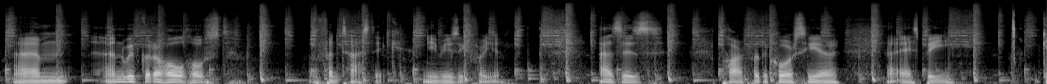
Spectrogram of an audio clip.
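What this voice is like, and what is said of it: Northern English drawl. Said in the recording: “the dulcet tones of my northern drawl”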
